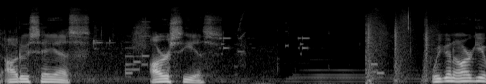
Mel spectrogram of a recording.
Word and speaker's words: Arceus: It's pronounced Arceus.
